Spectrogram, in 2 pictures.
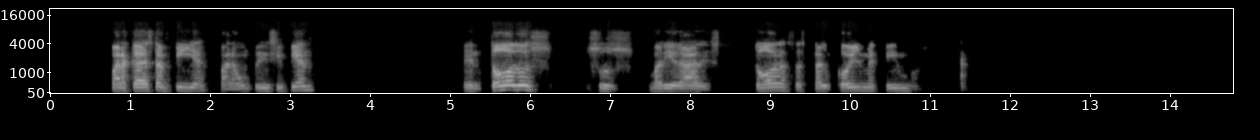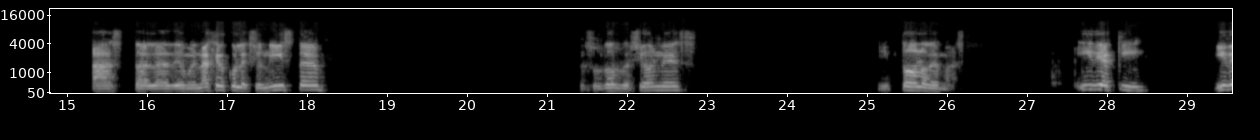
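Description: An older man speaks calmly over an online call, in short bursts with pauses.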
